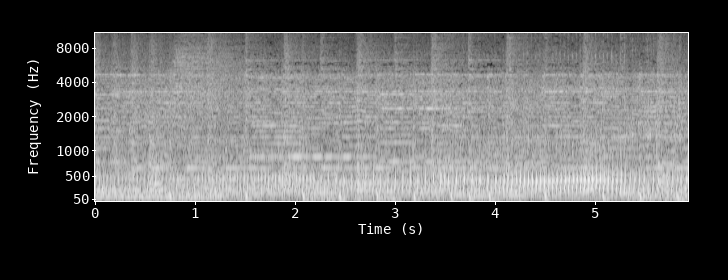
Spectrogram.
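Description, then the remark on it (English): Loud, continuous engine roar with a steady buzzing drone, swelling slightly as vehicles pass by, as team racing machines drive their first laps. No one speaks. “Babs's plan is to drive the first couple of laps without cutting the engine.”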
